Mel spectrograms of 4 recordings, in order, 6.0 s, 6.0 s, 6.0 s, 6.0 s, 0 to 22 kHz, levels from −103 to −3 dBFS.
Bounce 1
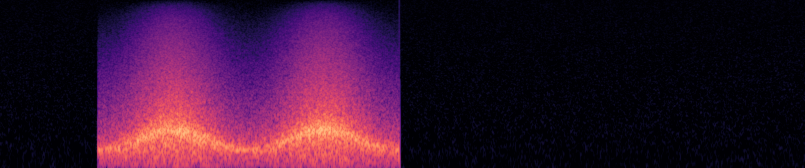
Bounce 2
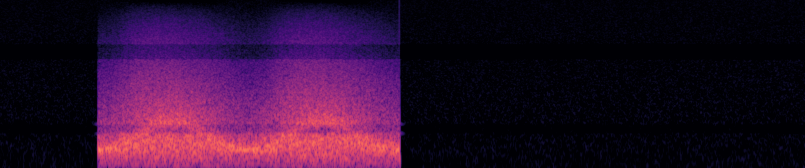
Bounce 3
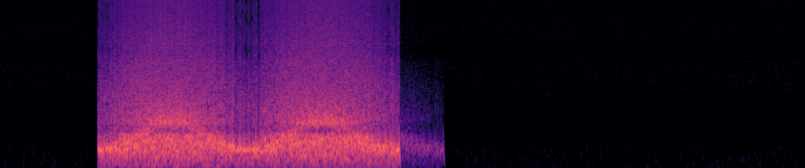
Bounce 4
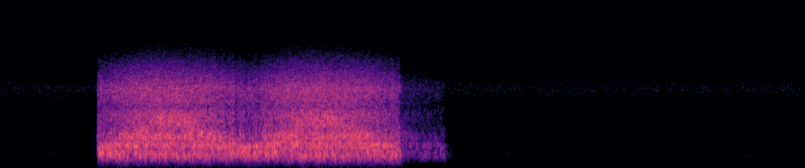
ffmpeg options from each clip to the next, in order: ffmpeg -i in.wav -filter_complex "[0:a]afftfilt=real='re*lt(hypot(re,im),0.447)':imag='im*lt(hypot(re,im),0.447)':win_size=1024:overlap=0.75,superequalizer=9b=0.447:15b=0.398,acrossover=split=160|370|1200[link_01][link_02][link_03][link_04];[link_01]acompressor=threshold=-52dB:ratio=4[link_05];[link_02]acompressor=threshold=-39dB:ratio=4[link_06];[link_03]acompressor=threshold=-36dB:ratio=4[link_07];[link_04]acompressor=threshold=-42dB:ratio=4[link_08];[link_05][link_06][link_07][link_08]amix=inputs=4:normalize=0" out.wav
ffmpeg -i in.wav -filter_complex "[0:a]acrossover=split=550|1800[link_01][link_02][link_03];[link_02]acrusher=bits=6:mix=0:aa=0.000001[link_04];[link_01][link_04][link_03]amix=inputs=3:normalize=0,asplit=2[link_05][link_06];[link_06]adelay=332.4,volume=-24dB,highshelf=frequency=4000:gain=-7.48[link_07];[link_05][link_07]amix=inputs=2:normalize=0,volume=-1.5dB" out.wav
ffmpeg -i in.wav -af "flanger=delay=4:depth=2.3:regen=80:speed=1.3:shape=sinusoidal,afftfilt=real='hypot(re,im)*cos(2*PI*random(0))':imag='hypot(re,im)*sin(2*PI*random(1))':win_size=512:overlap=0.75,highpass=frequency=200:width=0.5412,highpass=frequency=200:width=1.3066,equalizer=frequency=330:width_type=q:width=4:gain=-9,equalizer=frequency=530:width_type=q:width=4:gain=-8,equalizer=frequency=1100:width_type=q:width=4:gain=-5,equalizer=frequency=1800:width_type=q:width=4:gain=-8,equalizer=frequency=2900:width_type=q:width=4:gain=5,lowpass=frequency=3500:width=0.5412,lowpass=frequency=3500:width=1.3066,volume=11dB" out.wav

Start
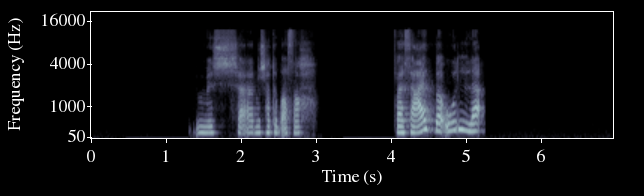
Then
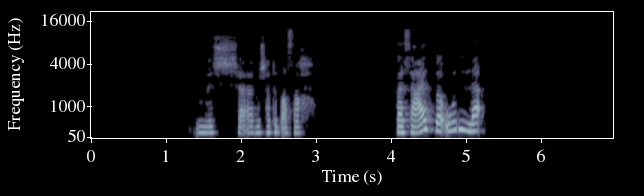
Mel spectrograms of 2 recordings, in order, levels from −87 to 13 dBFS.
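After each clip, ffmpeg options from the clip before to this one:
ffmpeg -i in.wav -filter_complex "[0:a]afftfilt=real='re*gte(hypot(re,im),0.0178)':imag='im*gte(hypot(re,im),0.0178)':win_size=1024:overlap=0.75,acrossover=split=120|630|3400[link_01][link_02][link_03][link_04];[link_01]acompressor=threshold=-48dB:ratio=6[link_05];[link_05][link_02][link_03][link_04]amix=inputs=4:normalize=0,volume=-2dB" out.wav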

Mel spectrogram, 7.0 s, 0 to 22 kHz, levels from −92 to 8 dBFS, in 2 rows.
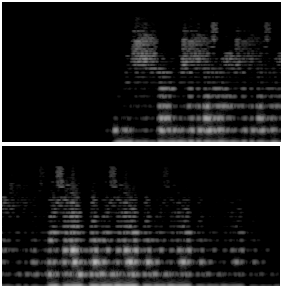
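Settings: ffmpeg -i in.wav -af "aeval=exprs='0.562*(cos(1*acos(clip(val(0)/0.562,-1,1)))-cos(1*PI/2))+0.0158*(cos(8*acos(clip(val(0)/0.562,-1,1)))-cos(8*PI/2))':channel_layout=same,aecho=1:1:664|1328|1992:0.422|0.0843|0.0169,afftfilt=real='re*4*eq(mod(b,16),0)':imag='im*4*eq(mod(b,16),0)':win_size=2048:overlap=0.75,volume=-7.5dB" out.wav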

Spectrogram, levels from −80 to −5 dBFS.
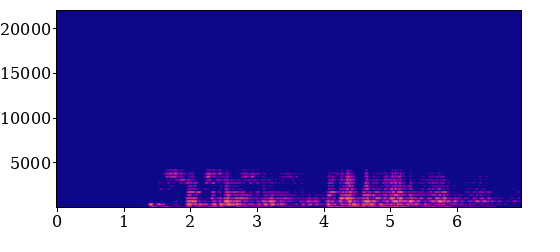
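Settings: ffmpeg -i in.wav -af "aresample=8000,asoftclip=type=hard:threshold=-31.5dB,aresample=44100,aecho=1:1:562|1124|1686:0.237|0.0545|0.0125,volume=1dB" -ar 48000 -c:a libopus -b:a 96k out.opus

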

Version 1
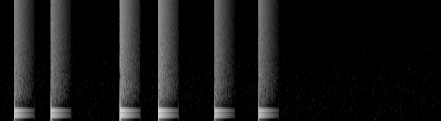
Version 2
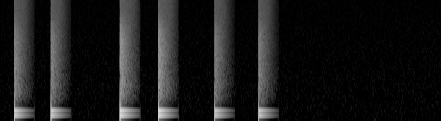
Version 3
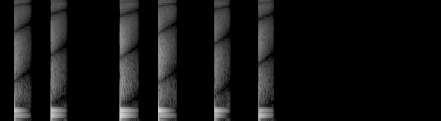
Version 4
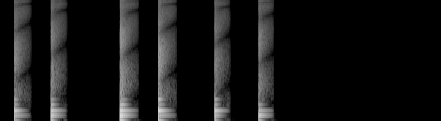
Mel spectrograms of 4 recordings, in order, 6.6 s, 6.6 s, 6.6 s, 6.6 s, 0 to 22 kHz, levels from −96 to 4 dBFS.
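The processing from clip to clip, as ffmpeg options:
ffmpeg -i in.wav -filter_complex "[0:a]acrossover=split=8000[link_01][link_02];[link_02]acompressor=threshold=-42dB:ratio=4:attack=1:release=60[link_03];[link_01][link_03]amix=inputs=2:normalize=0,volume=1.5dB" out.wav
ffmpeg -i in.wav -filter_complex "[0:a]acrusher=bits=7:mix=0:aa=0.000001,asplit=2[link_01][link_02];[link_02]afreqshift=0.91[link_03];[link_01][link_03]amix=inputs=2:normalize=1" out.wav
ffmpeg -i in.wav -af "aeval=exprs='0.631*(cos(1*acos(clip(val(0)/0.631,-1,1)))-cos(1*PI/2))+0.112*(cos(4*acos(clip(val(0)/0.631,-1,1)))-cos(4*PI/2))+0.02*(cos(8*acos(clip(val(0)/0.631,-1,1)))-cos(8*PI/2))':channel_layout=same,acrusher=bits=5:mode=log:mix=0:aa=0.000001,volume=2dB" out.wav

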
